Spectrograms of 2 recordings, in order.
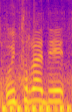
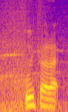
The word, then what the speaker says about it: Uttaradit: Uttaradit. Uttaradit.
